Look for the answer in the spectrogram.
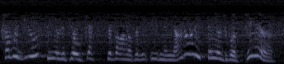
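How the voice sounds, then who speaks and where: A woman's voice: high-pitched, big pitch swings, rapid-fire, phone-quality sound. A woman playing an imperious, easily wounded wealthy older benefactor in a 1950s radio drama, speaking in a haughty, melodramatic way. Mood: offended, aggrieved. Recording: thin vintage radio recording, faint noise.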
